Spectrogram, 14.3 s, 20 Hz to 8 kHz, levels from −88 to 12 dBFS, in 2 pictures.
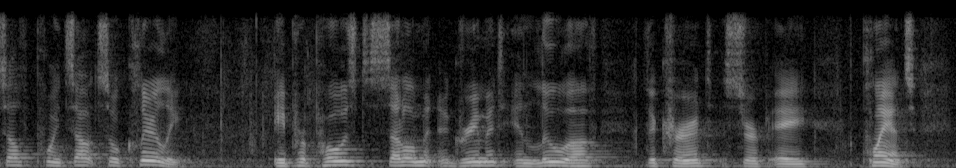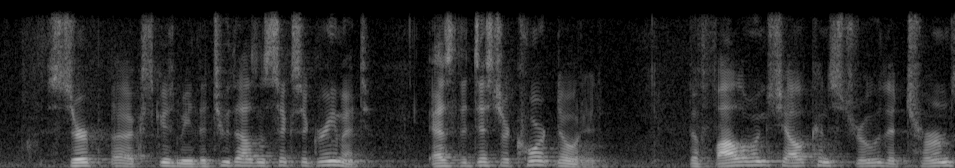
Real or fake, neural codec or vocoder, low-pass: real; none; 7.2 kHz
